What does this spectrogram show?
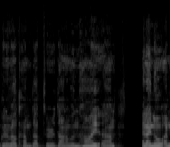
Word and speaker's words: Hui: So but what's the right way to say it? Uh like.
